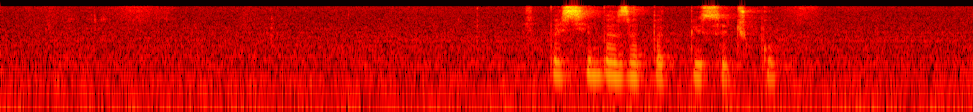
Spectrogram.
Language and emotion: Russian, neutral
